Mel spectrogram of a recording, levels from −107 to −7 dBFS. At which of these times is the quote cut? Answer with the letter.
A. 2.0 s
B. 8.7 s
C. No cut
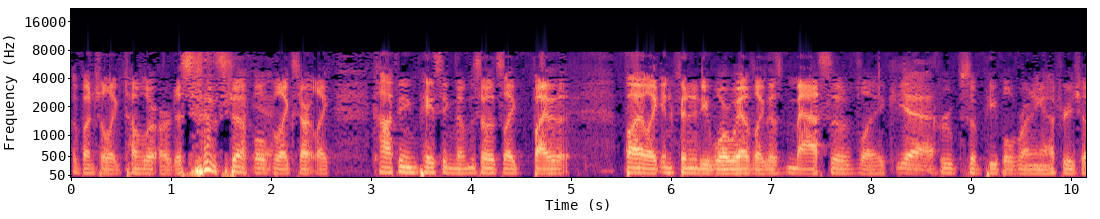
C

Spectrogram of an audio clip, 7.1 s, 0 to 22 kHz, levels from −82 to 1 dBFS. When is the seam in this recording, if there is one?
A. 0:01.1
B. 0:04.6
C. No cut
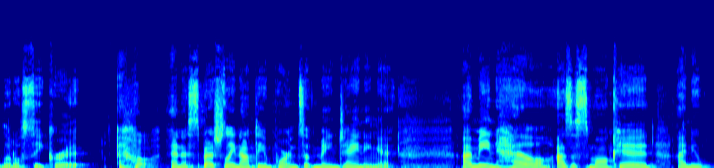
A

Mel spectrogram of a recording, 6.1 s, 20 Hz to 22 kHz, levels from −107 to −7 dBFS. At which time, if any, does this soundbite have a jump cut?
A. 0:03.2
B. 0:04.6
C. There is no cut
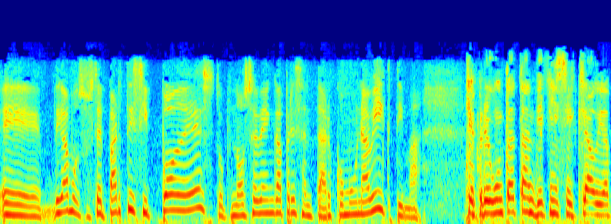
B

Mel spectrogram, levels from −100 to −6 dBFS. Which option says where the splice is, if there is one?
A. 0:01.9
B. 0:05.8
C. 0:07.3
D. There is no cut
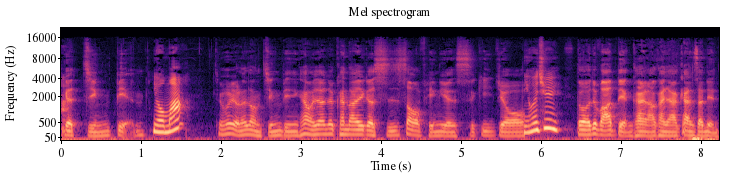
B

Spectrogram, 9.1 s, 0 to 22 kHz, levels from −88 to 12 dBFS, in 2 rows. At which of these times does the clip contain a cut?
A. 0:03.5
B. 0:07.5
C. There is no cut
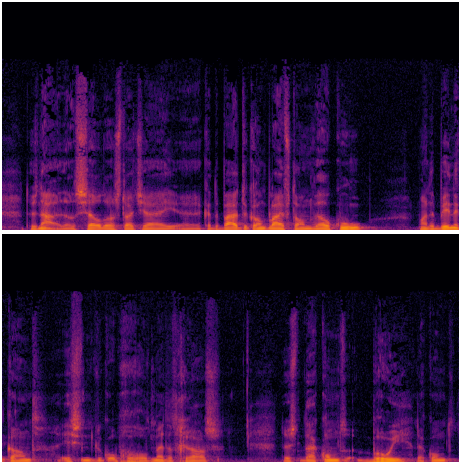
B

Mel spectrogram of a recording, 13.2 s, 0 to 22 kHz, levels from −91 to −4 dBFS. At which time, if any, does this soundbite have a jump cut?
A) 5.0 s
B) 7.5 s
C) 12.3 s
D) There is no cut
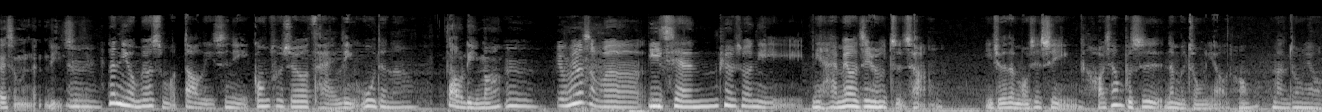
C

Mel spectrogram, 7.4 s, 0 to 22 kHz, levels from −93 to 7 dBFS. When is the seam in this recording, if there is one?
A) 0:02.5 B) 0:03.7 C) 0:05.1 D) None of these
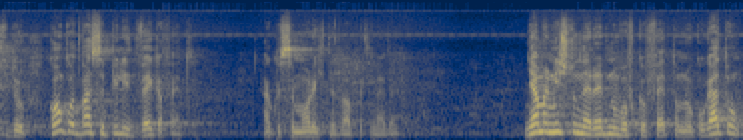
A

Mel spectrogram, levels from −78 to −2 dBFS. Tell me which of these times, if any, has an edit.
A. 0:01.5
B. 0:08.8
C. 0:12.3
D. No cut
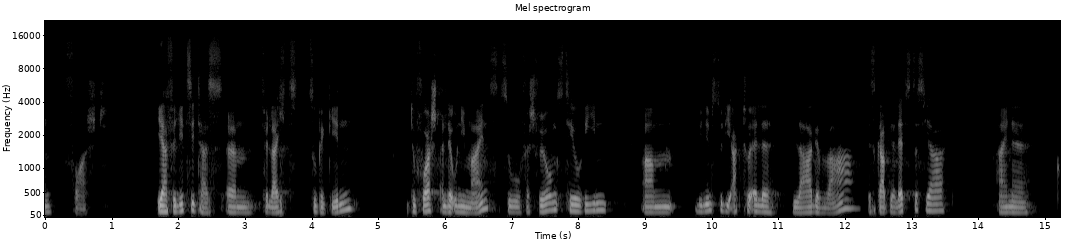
A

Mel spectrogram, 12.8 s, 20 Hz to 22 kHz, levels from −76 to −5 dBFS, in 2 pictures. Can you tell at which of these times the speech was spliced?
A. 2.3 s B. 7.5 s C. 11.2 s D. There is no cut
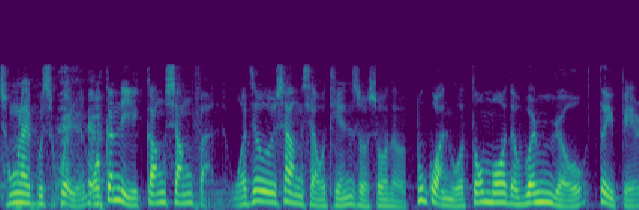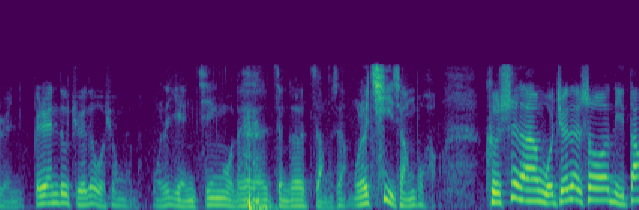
B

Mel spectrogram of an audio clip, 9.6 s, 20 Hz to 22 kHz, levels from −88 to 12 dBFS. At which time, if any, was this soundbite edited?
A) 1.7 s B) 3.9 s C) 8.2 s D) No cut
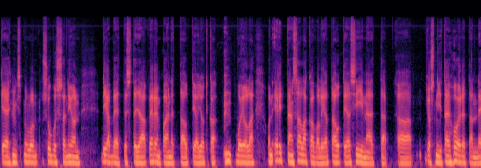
D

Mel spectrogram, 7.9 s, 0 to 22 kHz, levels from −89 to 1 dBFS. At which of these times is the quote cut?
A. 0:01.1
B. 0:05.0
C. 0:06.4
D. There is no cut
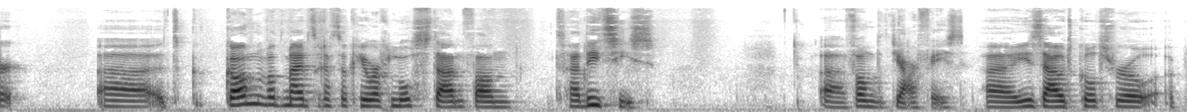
C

